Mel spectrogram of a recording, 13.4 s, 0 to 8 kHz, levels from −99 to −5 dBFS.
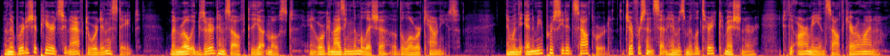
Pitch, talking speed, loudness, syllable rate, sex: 120 Hz, 185 wpm, -20 LUFS, 6.7 syllables/s, male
